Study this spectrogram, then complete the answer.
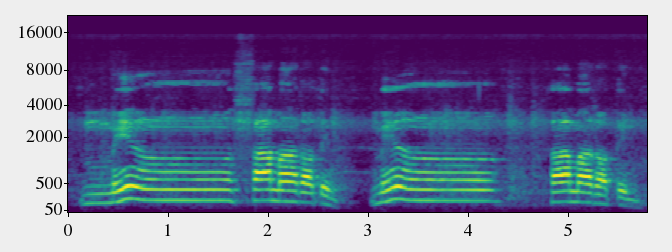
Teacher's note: Artinya kamu ketika mau membaca lafaz min famarotin ini, kamu baca min tapi langsung masuk ke makhrajnya huruf berikutnya, dalam hal ini fa. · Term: ikhfa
